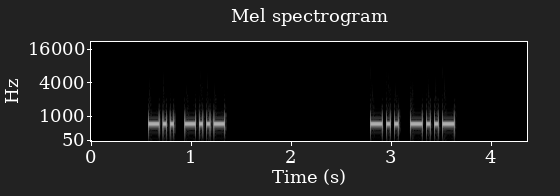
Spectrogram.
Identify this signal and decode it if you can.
Morse code, heard as a keyed tone, about 32 wpm, 700 Hz. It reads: DX DX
